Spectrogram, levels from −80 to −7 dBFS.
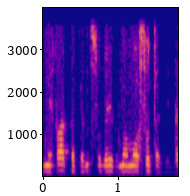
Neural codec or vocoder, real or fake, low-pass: none; real; 3.6 kHz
